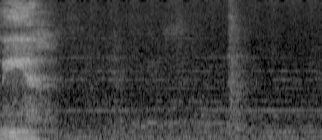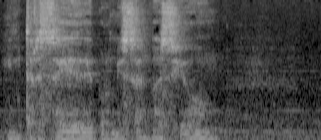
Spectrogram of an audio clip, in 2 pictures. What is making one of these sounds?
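A man speaks quietly and wearily, close by.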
